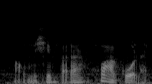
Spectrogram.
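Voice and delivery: normal talking voice

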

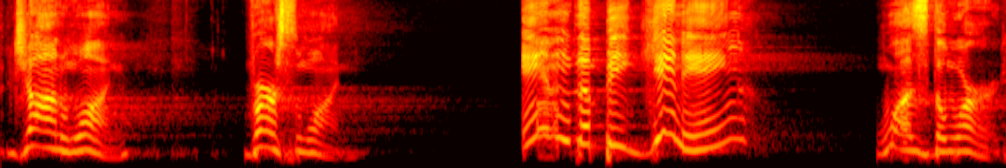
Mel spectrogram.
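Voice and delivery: forceful pulpit encouragement; emphatic preaching. Real, not acted. Preacher encouraging the congregation about a limitless God, emphatic preaching. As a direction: preach it with drawn-out key words and big pauses. Declaims scripture.

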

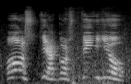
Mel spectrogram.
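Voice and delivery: sudden loud cry, pitched high; a real jolt of surprise, shouting his name; shocked yell at the companion; startled shout. Real, not acted. Companion suddenly hit in game.

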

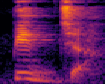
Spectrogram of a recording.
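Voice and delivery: pizza split as pit-ja; a clear stop on the t in pizza, then ja; pizza pronounced correctly. Shown as a demonstration. Teacher giving learners the right sound, pizza as pit-ja. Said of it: "উচ্চারণ হবে".

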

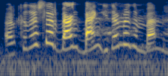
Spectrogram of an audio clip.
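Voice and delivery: loud, high frustrated cry; frustrated yell. Real, not acted. Fails to escape in game.

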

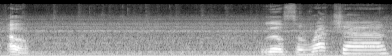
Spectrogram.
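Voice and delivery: ordinary talk

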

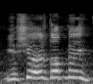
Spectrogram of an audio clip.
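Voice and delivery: a high, needy clerk; pushy shop assistant. Retold or imitated. Assistant insisting to the customer, high and needy. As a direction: plead to be the one who helps.

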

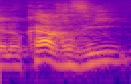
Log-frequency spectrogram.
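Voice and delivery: لو كاغفي with a French throat r and a v; French pronunciation. Shown as a demonstration. Lecturer giving the herb's French name, French pronunciation. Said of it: "وبالفرنسية".

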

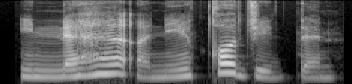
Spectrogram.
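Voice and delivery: quick, flowing and joined up; fast model sentence; natural speed. Shown as a demonstration. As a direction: run the phrase together fluently. Teacher repeats phrase at speed.

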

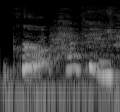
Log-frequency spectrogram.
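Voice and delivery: high, loud, giggly dismissal; giggling mockery. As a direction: hand him over through mocking giggles. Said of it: "giggling, as if it's like".

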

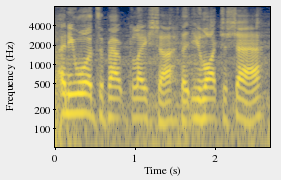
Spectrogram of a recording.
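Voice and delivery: playful mock-British host accent; put-on British accent. Host asks friend about Glacier, mock British accent. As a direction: interview your friend in a fake British accent. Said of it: "not the right accent for this land".

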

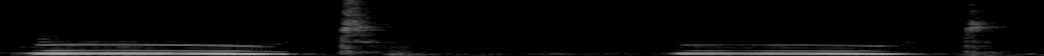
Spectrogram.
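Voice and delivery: high hooting owl call. Acted. Teacher showing children the owl noise, high hooting. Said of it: "They go".

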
